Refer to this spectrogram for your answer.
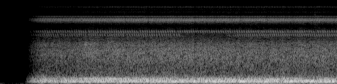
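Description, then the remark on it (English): A steady, high-pitched insect drone, like cicadas buzzing, starts abruptly and holds at an even level over a loud, constant low rumble. No one speaks. “You want to hear some cicada noises?”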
